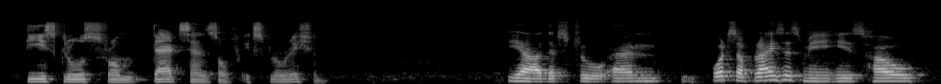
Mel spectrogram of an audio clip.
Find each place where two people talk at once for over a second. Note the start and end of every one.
none

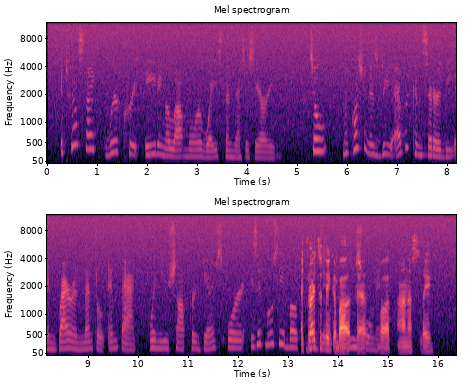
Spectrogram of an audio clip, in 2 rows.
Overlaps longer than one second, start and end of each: 13.4-15.0

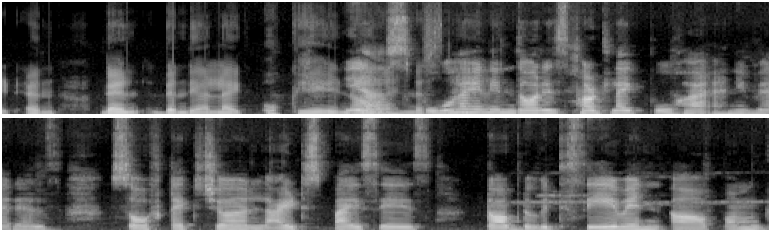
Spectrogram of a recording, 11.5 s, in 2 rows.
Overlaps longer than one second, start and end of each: 2.6-3.8

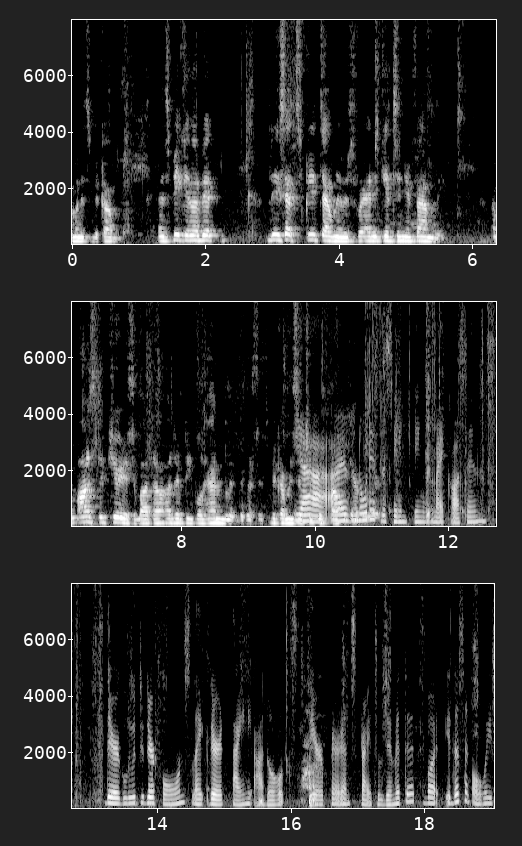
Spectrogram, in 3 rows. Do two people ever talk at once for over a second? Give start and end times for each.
9.7-10.9

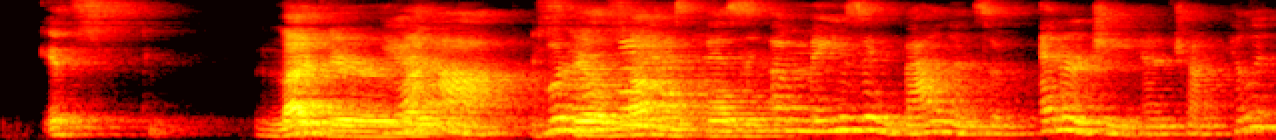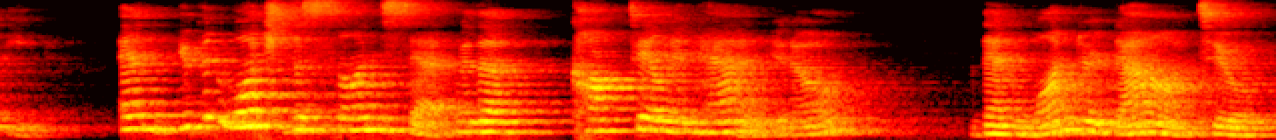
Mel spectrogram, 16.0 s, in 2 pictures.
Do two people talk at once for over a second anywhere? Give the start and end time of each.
3.4-4.8

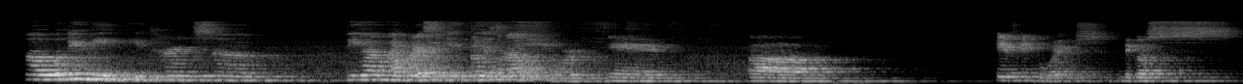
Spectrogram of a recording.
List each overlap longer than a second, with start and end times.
3.9-5.3

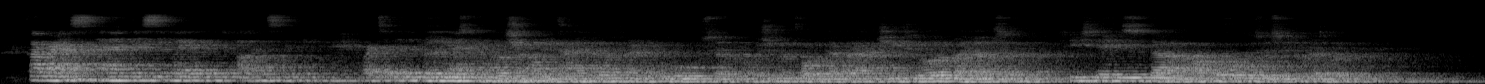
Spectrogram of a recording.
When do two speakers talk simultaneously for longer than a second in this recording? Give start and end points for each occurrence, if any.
4.3-5.8

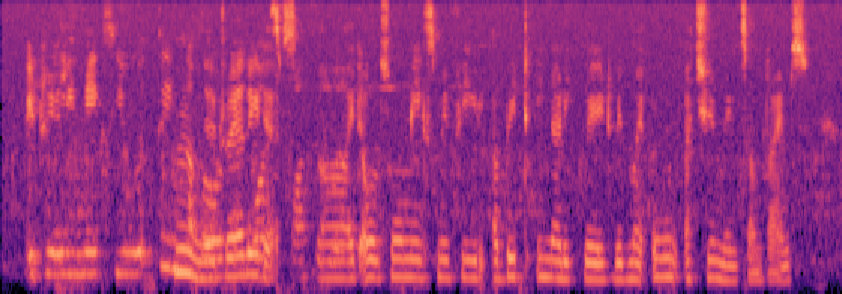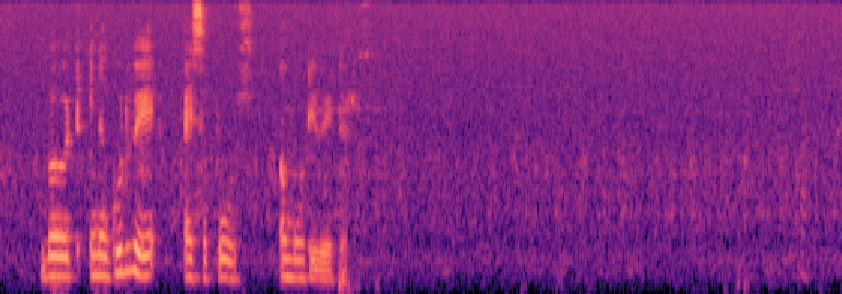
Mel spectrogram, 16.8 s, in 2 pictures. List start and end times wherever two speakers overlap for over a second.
1.7-3.4

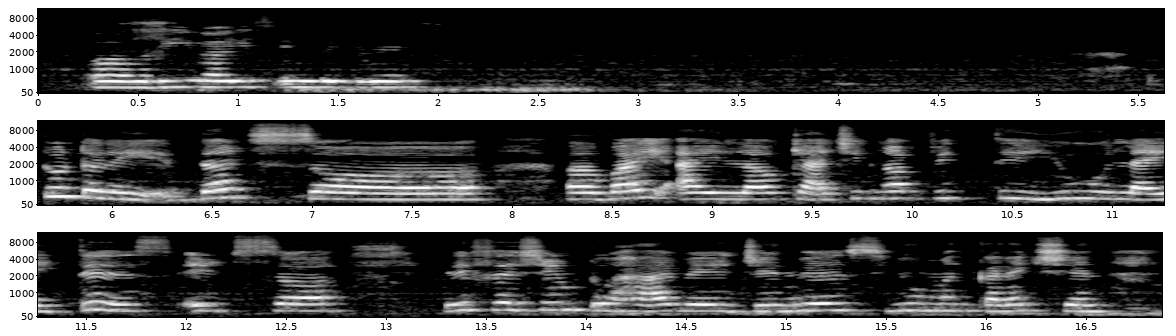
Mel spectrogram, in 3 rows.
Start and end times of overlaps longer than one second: none

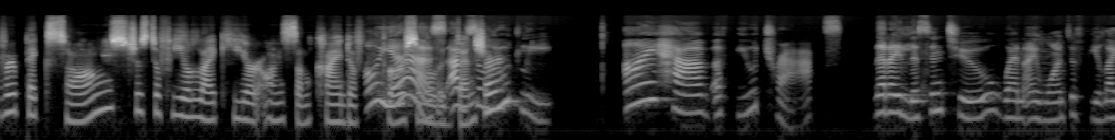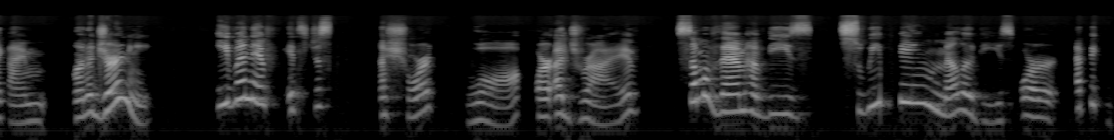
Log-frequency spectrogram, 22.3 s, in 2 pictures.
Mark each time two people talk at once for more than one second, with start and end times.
3.8-5.0

